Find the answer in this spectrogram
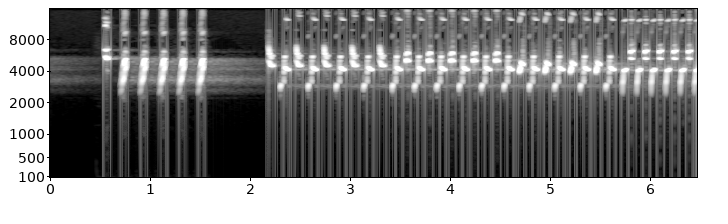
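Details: A singing goldfinch gives a short burst of five sharp chirps. After a pause comes a long, accelerating stream of high twittering two-note phrases that grows denser toward the end. No background sounds.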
